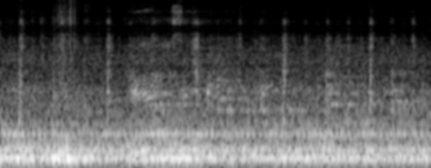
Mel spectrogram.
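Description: Steady engine and road noise heard from inside a moving taxi, with a constant hum and faint, evenly spaced clicks about every two-thirds of a second.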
